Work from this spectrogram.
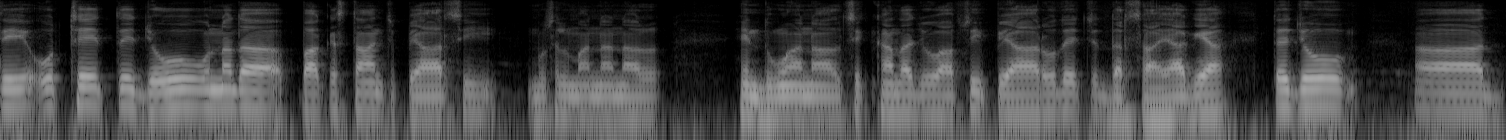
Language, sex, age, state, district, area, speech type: Punjabi, male, 45-60, Punjab, Ludhiana, urban, spontaneous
